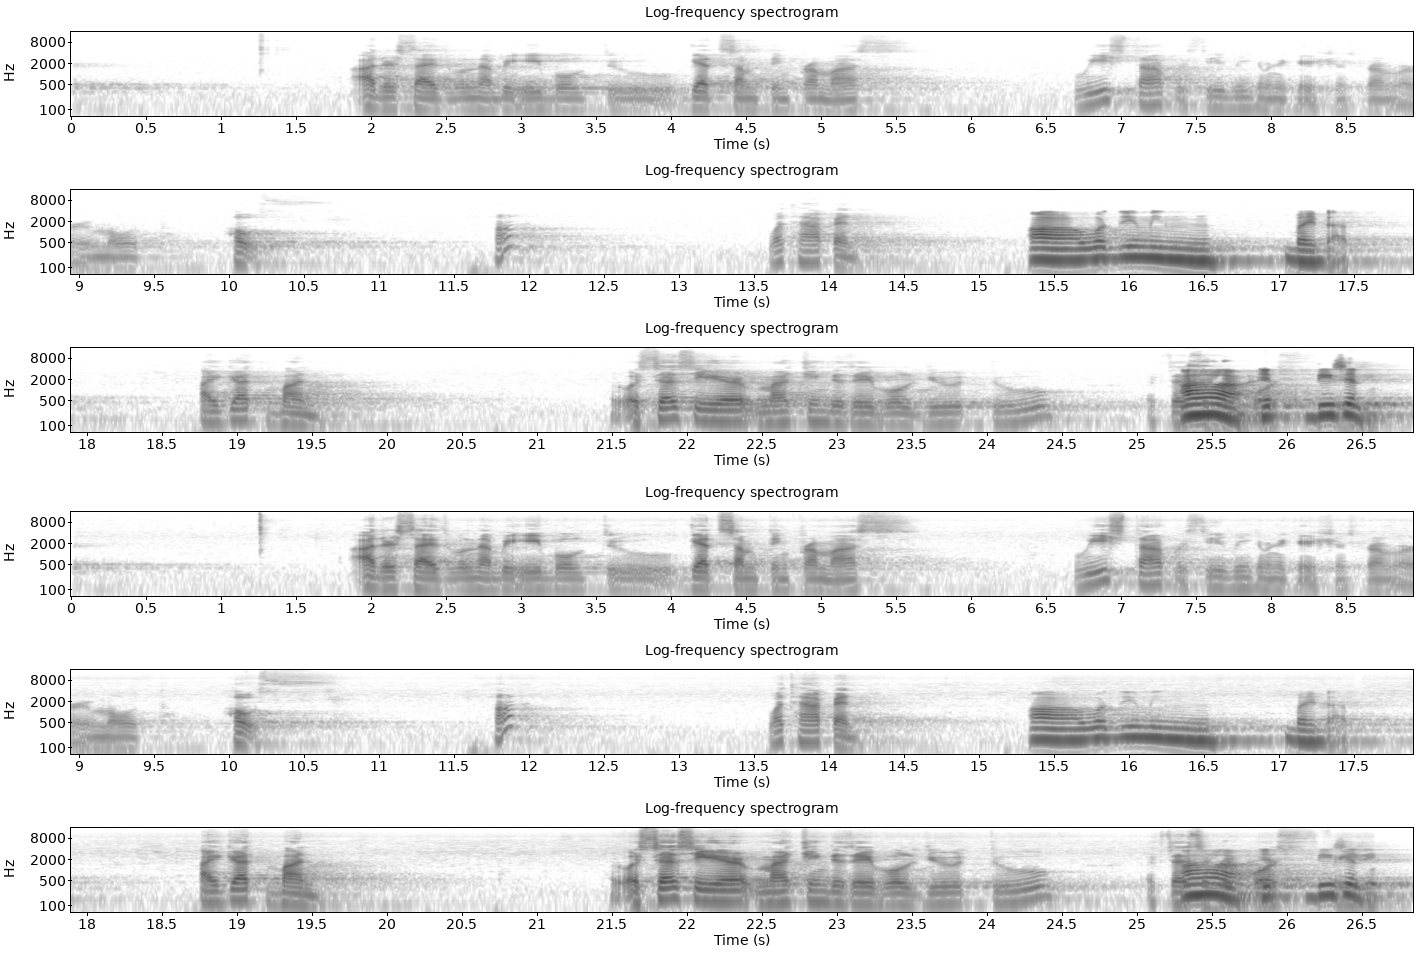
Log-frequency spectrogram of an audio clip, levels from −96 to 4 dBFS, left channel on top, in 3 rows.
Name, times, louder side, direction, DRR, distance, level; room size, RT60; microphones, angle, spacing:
voice 1, 1.9-5.6 6.7-9.4 10.0-10.3 11.8-11.9 13.6-14.2 18.8-19.6 21.5-24.4 25.2-26.6, right 6 dB, 90° right, 18 dB, 0.7 m, -41 dB
voice 2, 15.3-16.6 17.0-17.5 25.3-26.6, left 4 dB, 50° left, 18 dB, 0.6 m, -32 dB
25.0 x 23.5 x 9.3 m, 2.5 s
head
